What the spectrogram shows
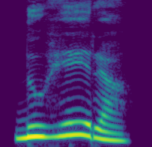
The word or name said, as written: ದಹರ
